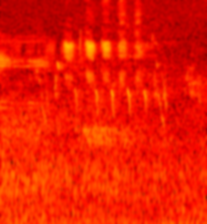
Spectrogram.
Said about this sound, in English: So I think I might have just heard a song sparrow there.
